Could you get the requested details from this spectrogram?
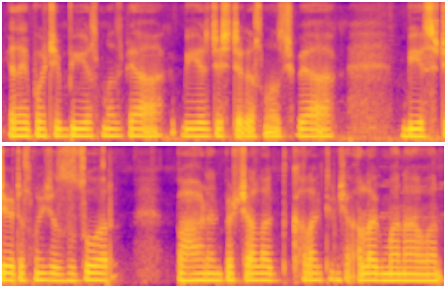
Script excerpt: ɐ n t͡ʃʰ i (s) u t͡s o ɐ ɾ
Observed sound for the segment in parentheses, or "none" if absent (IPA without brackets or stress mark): z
